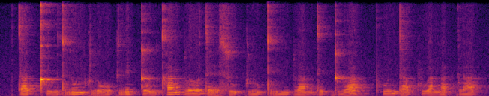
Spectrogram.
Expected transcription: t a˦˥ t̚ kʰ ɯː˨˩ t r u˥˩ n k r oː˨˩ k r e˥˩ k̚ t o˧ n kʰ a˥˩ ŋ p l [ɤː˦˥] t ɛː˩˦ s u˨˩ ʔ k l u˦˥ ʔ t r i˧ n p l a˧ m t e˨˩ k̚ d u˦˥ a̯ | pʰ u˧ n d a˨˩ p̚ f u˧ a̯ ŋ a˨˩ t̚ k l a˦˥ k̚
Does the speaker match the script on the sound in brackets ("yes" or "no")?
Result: yes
